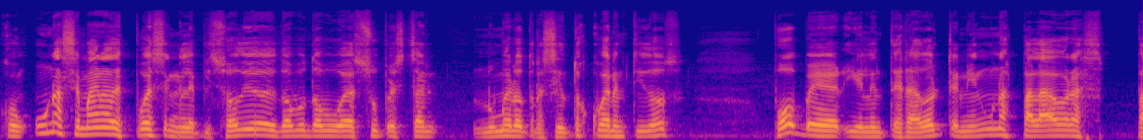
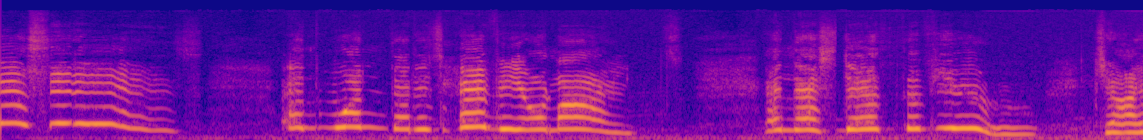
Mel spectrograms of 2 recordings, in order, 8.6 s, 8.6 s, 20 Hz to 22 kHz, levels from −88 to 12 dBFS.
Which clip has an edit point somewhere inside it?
second; 5 cuts; at 2.4 s, 2.9 s, 3.3 s, 4.1 s, 6.3 s

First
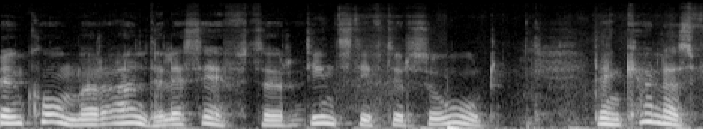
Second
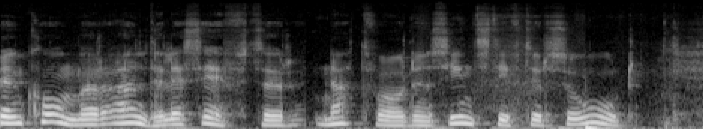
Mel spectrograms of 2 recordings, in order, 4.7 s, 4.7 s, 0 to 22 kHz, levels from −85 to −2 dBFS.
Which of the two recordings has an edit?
first; 1 cut; at 2.0 s

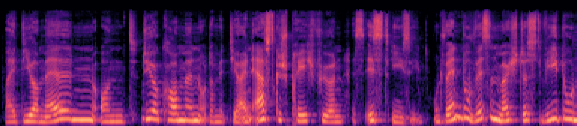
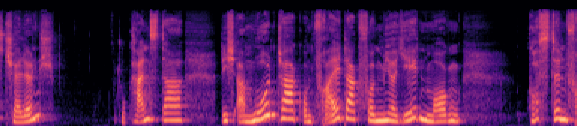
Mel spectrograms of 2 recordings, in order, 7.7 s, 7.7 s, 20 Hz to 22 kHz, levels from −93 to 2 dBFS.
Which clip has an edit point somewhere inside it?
first; 4 cuts; at 1.9 s, 4.6 s, 5.2 s, 5.7 s

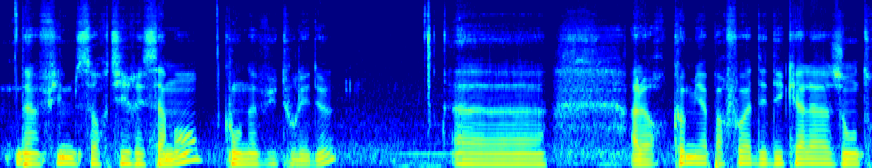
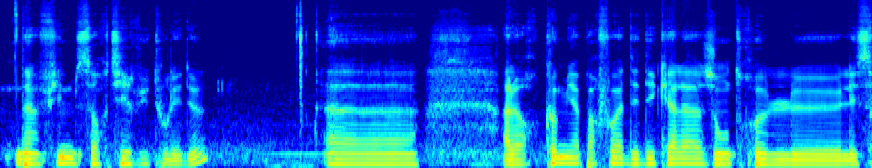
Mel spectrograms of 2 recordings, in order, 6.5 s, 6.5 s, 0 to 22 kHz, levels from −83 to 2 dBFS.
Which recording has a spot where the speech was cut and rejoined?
second; 1 cut; at 1.0 s

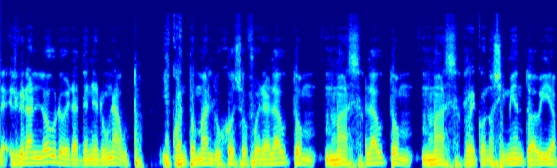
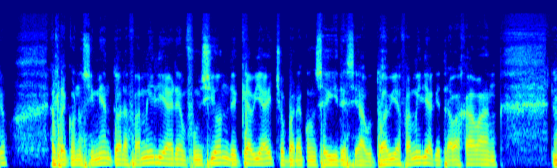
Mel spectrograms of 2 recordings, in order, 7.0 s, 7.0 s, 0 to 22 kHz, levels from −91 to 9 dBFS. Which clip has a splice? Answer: first; 2 cuts; at 1.9 s, 4.6 s

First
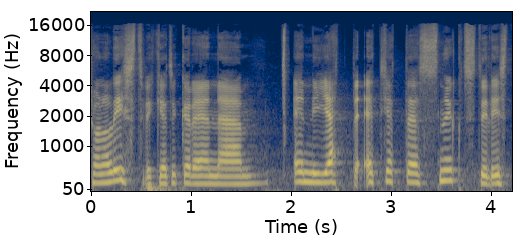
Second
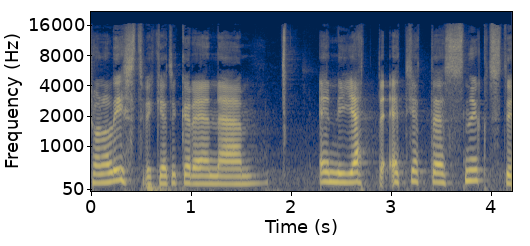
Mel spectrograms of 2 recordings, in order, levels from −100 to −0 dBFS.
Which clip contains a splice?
first; 1 cut; at 2.0 s

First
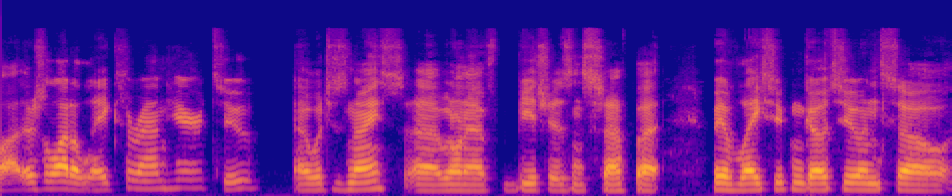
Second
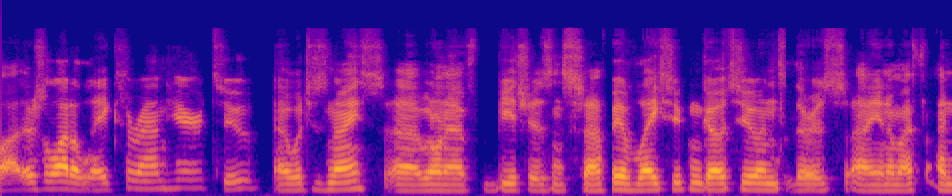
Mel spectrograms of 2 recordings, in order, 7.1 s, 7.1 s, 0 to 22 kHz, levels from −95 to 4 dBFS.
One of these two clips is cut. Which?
second; 3 cuts; at 2.0 s, 4.6 s, 5.9 s

